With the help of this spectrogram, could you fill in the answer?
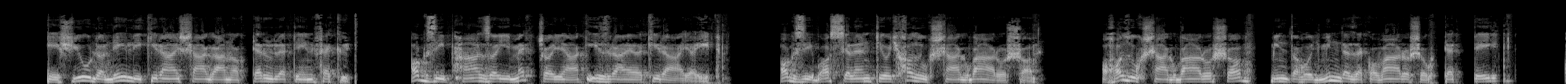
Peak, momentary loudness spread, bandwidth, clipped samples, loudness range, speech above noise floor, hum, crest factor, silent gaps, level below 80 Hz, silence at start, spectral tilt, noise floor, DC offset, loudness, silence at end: -6 dBFS; 7 LU; 11.5 kHz; under 0.1%; 2 LU; over 71 dB; none; 14 dB; 3.59-4.11 s, 7.35-7.80 s, 10.47-11.02 s, 12.58-12.70 s, 14.66-14.74 s; -50 dBFS; 0.45 s; -4.5 dB/octave; under -90 dBFS; under 0.1%; -20 LUFS; 0.55 s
